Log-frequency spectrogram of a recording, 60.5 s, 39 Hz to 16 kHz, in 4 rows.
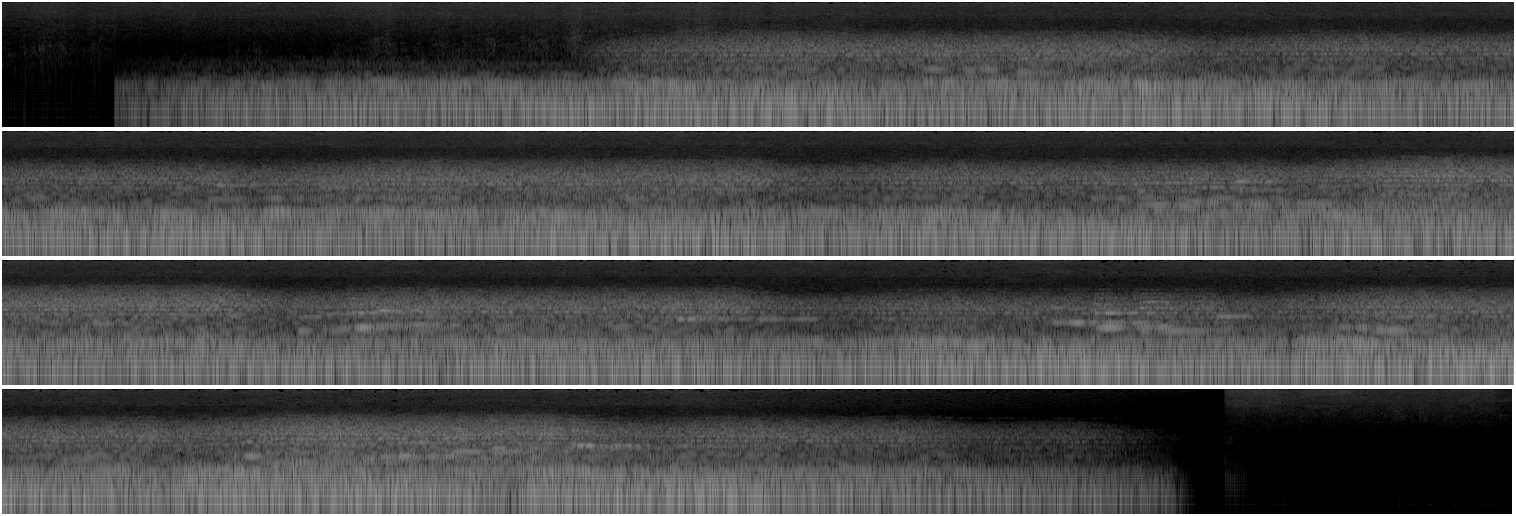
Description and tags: Dark Ambient Synth
An dark ambient sound made with synth samples. It's dark and etheral, with a cyberpunk flavour added.
Sounds came from a Kurzweil SP4-8 keyboard, Legowelt's free samples. Recorded on Audacity.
